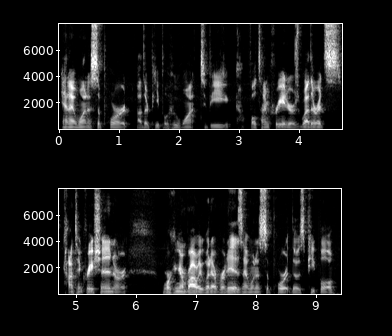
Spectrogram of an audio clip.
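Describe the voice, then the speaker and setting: This man has a deep voice with a fairly bright tone. He hosts his own podcast and coaches on social media, talking alone in a cheerful, rambling way with fillers and corrections of himself as he gets over losing his voice.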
